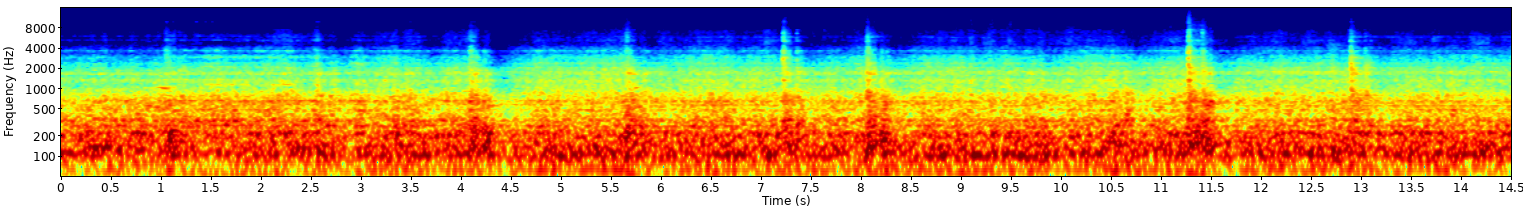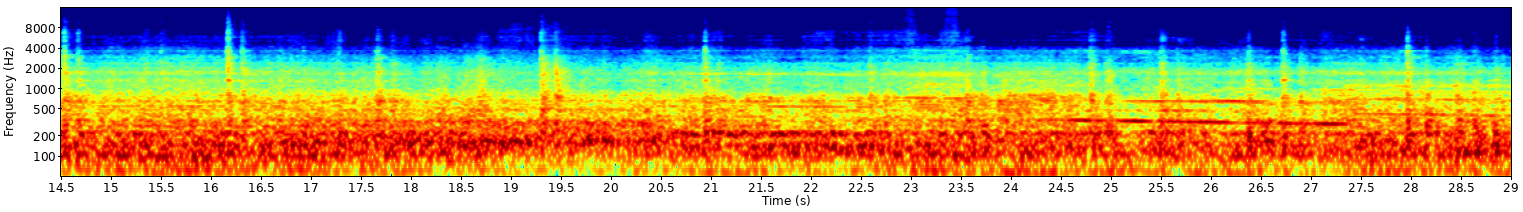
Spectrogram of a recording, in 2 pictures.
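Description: Meitetsu 3100 series electric train running, heard inside motor car Mo 3212: a steady rumble of wheels on track, with rail-joint clicks every second or two. Near the end a faint electric motor whine comes in.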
